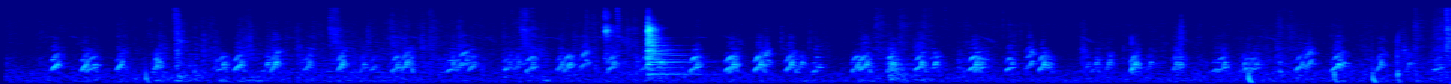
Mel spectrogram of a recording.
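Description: Chukar partridge giving a steady run of short, clucking chuck notes, several per second, with one harsher squawk midway; little else heard.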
